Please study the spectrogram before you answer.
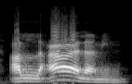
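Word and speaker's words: العالمين: দেখাবো যেমন এই যে আল আলামিন এই আইনটা হচ্ছে কমারি হরফ এজন্য কিন্তু আলিফ লামের উচ্চারণ হয়েছে এই যে রব্বিল আলামিন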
